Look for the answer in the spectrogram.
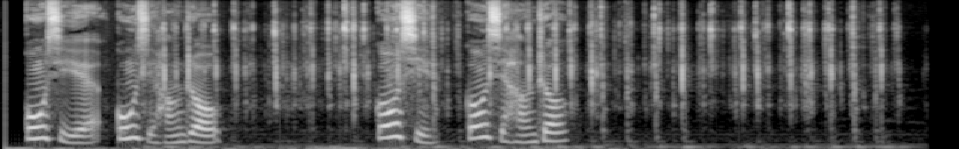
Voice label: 东北方言 女 东北话 恭喜; 方言配音; 杭州

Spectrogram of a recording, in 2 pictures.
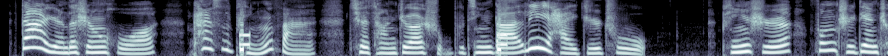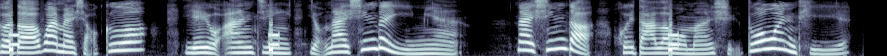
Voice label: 女 真童 女童; 真童配音; vivo女童

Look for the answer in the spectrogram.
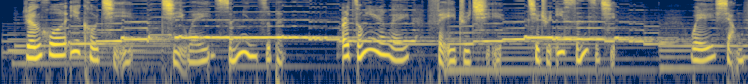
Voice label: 湖南方言 女 湖南话; 方言配音; 人活一口气

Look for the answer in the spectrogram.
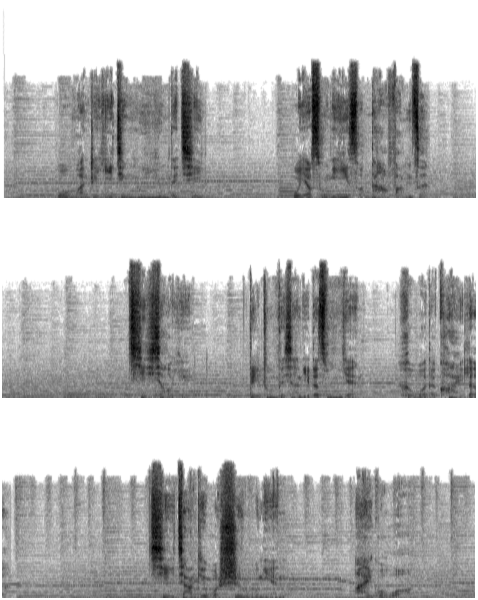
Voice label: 男 国 大音 温柔成熟独白; 地产; 微电影配音

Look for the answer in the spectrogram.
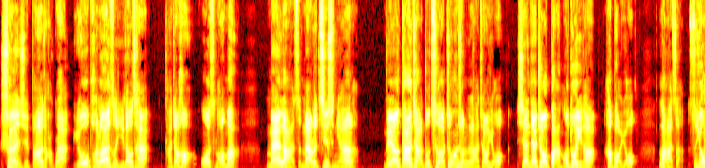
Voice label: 陕西方言 男 方言 陕西话信息流; 方言配音

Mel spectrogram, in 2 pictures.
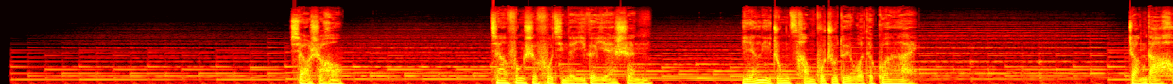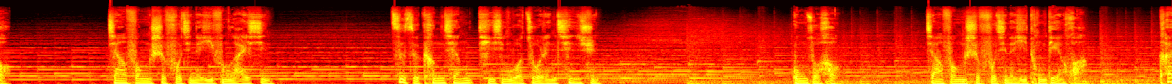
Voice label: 男 国 大音 走心 公益广告; 家风

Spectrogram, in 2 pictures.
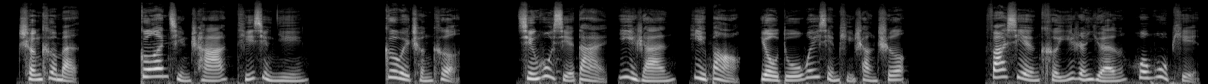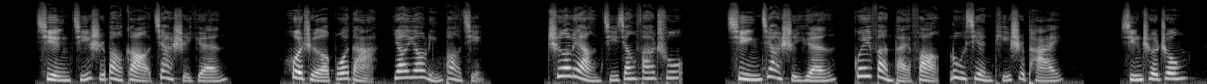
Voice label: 女 乘客提示音; 女声广播提示

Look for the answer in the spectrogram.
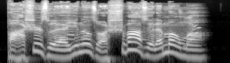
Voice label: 河南方言 男 中青年 河南话; 方言配音; CCC配音

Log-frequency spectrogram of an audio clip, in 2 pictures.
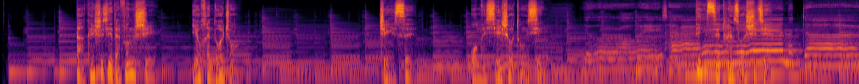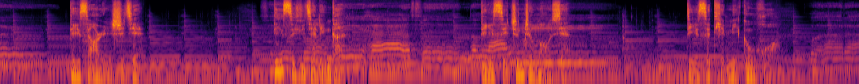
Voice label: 男 国 大音 走心旁白; 哈弗初恋SUV汽车

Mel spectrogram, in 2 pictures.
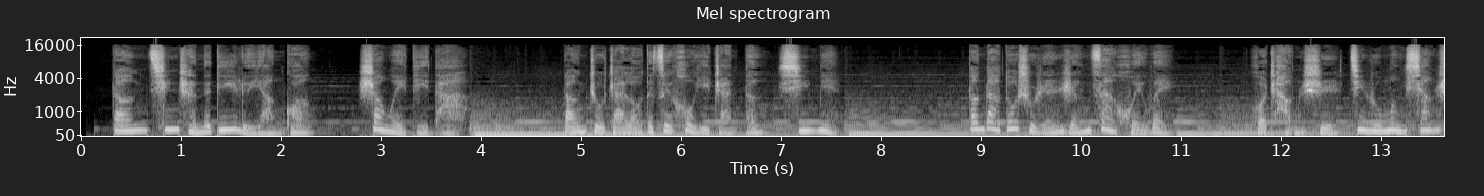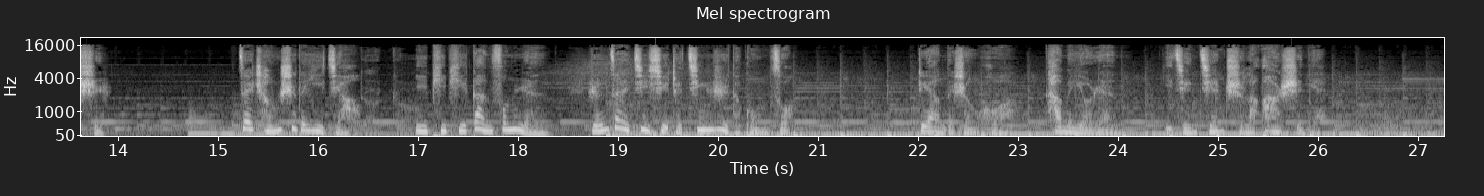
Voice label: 女国 励志形象片; 走心企业形象片样音; 赣锋能

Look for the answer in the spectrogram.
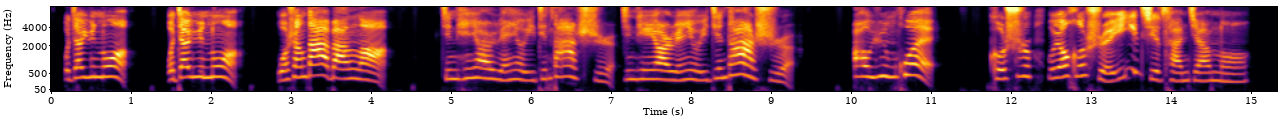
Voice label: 男 男真童; 运动会; 真童配音

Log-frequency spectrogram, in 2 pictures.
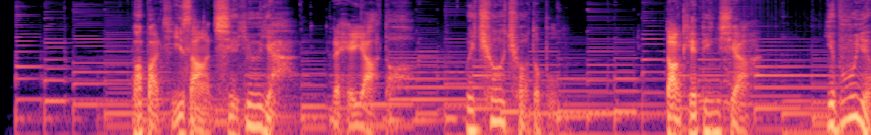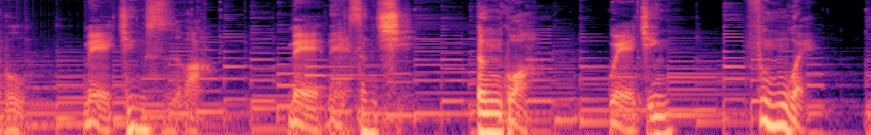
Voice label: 上海方言 男 上海话; 方言配音

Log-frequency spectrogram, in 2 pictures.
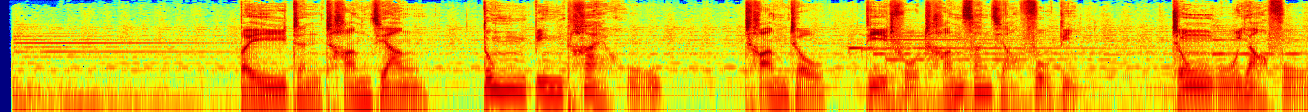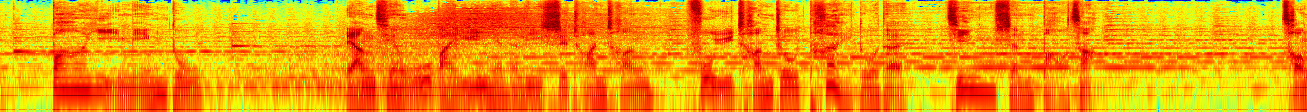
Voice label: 男, 文旅配音; 常州文旅

